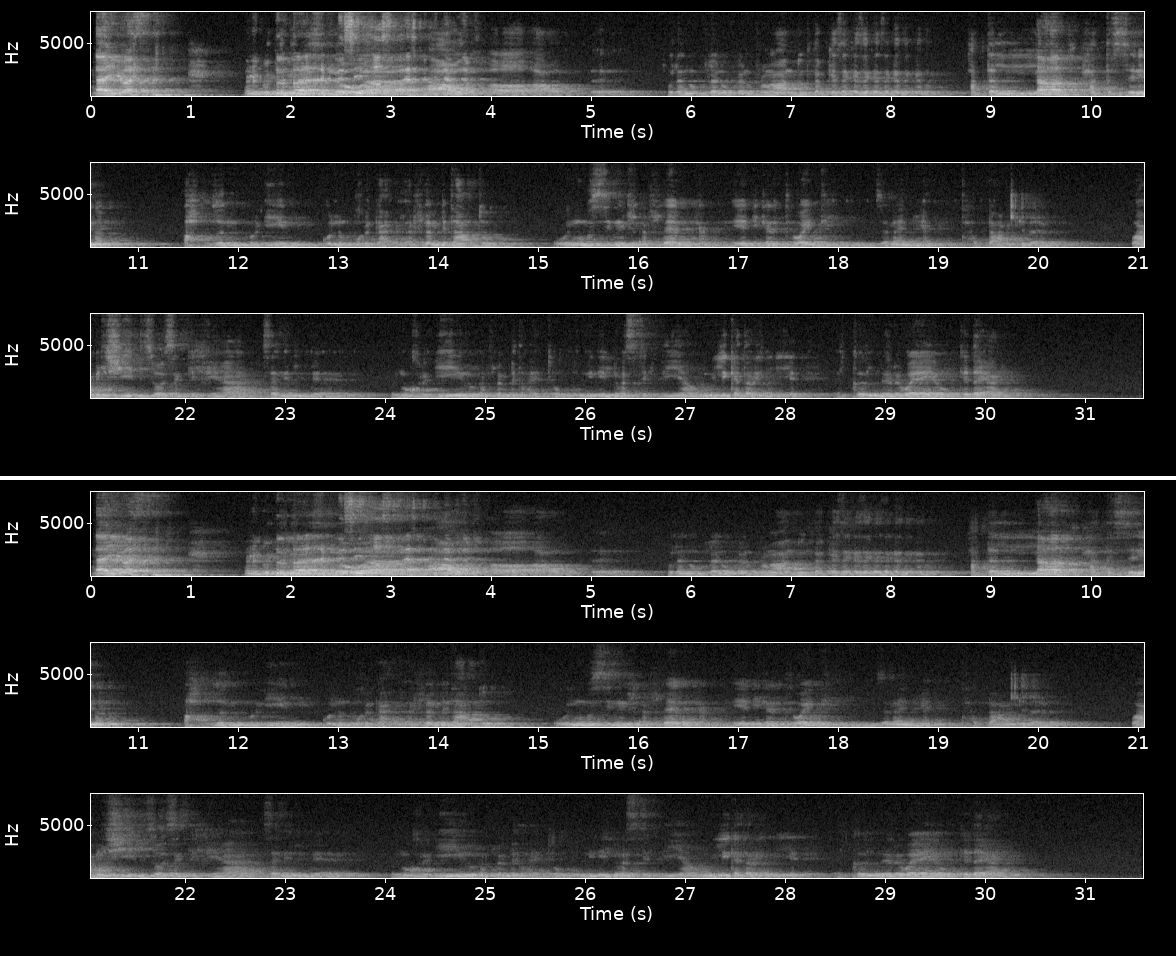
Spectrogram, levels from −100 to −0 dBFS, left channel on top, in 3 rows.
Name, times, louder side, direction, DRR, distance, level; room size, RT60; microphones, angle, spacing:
voice 1, 0.0-0.7 1.5-3.2 3.5-3.8 9.4-9.7, left 2 dB, 40° left, 1 dB, 3.1 m, -29 dB
voice 2, 1.5-5.4 5.8-8.4 8.8-10.7 11.5-14.6 15.1-20.2 20.9-23.7 24.1-28.2 28.5-30.2, left 1 dB, 90° left, 4 dB, 4.0 m, -35 dB
24.0 x 18.5 x 9.1 m, 1.2 s
head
